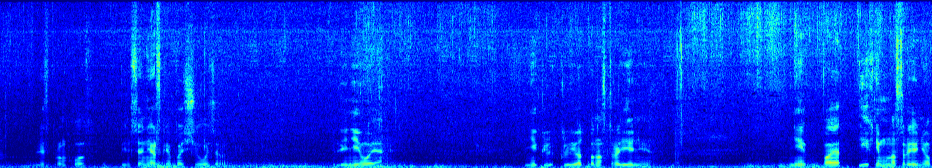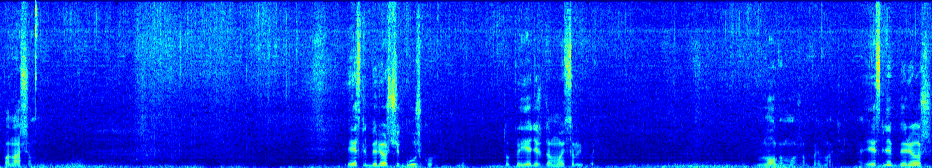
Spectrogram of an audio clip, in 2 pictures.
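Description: An elderly man speaks calmly close by, outdoors.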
